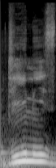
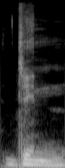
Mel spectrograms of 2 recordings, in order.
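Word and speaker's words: jinn: The genies that he's talking about is a wrong pronunciation of the Arabi word jin, which is a plural term.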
